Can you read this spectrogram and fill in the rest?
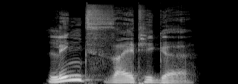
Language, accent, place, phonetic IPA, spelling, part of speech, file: German, Germany, Berlin, [ˈlɪŋksˌzaɪ̯tɪɡə], linksseitige, adjective, De-linksseitige.ogg
- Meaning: inflection of linksseitig: 1. strong/mixed nominative/accusative feminine singular 2. strong nominative/accusative plural 3. weak nominative all-gender singular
